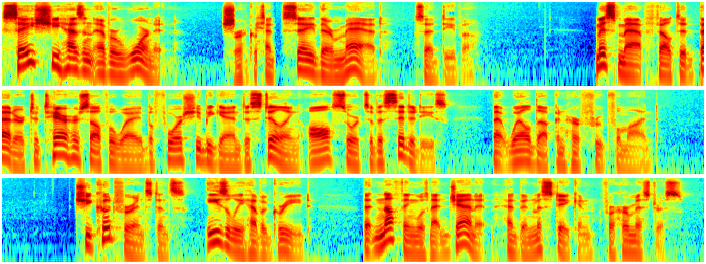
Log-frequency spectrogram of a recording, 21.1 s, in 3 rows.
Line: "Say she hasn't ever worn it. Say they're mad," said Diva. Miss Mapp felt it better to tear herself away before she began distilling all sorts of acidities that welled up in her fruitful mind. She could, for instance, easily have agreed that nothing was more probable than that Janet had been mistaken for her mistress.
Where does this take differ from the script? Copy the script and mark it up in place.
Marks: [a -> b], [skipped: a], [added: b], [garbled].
"Say she hasn't ever worn it. [garbled] Say they're mad," said Diva. Miss Mapp felt it better to tear herself away before she began distilling all sorts of acidities that welled up in her fruitful mind. She could, for instance, easily have agreed that nothing was [skipped: more probable than] that Janet had been mistaken for her mistress.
